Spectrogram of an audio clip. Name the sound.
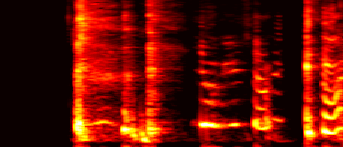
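coughing fit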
